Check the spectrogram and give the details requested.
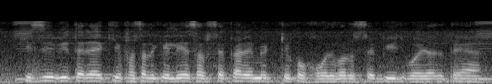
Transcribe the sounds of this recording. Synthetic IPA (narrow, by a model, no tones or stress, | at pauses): kɪsibʱit̪ɐɾəɦkipʰɐsəlkeliesɐbsepɛɦlemɪʈːikokʰoːd͡ʒkəɾʊsːebiːt͡ʃbɐd͡ʒaːaːt̪eɦɛ̃ː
